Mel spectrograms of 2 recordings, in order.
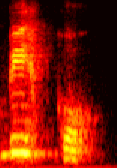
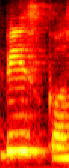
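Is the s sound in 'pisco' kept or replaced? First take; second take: replaced; kept. First: The s sound is changed to another sound. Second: The s sound is pronounced as a clear s. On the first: "Acá la S la cambian, cambian de sonido" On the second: "No dicen pisco"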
